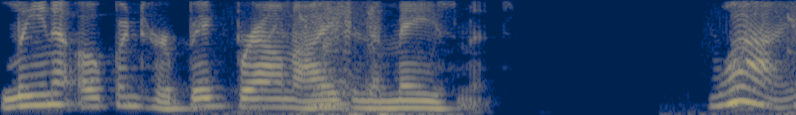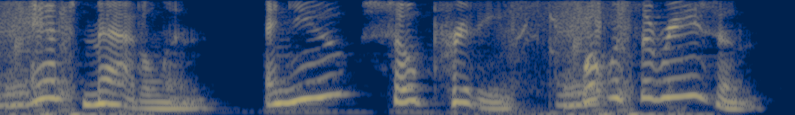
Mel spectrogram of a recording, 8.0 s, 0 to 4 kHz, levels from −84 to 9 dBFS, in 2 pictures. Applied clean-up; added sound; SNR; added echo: none; Squeak; 10 dB; none.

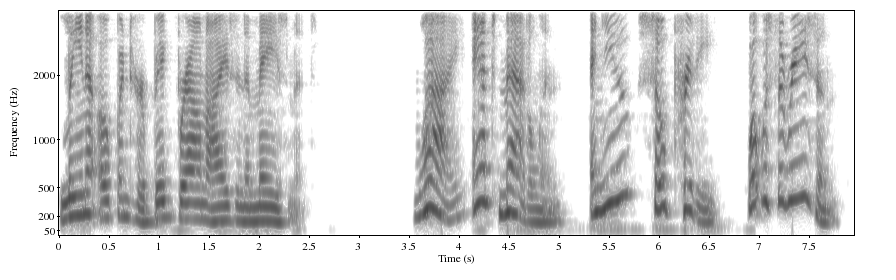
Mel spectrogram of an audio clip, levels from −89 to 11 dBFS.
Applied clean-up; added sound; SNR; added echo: none; none; none; none.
